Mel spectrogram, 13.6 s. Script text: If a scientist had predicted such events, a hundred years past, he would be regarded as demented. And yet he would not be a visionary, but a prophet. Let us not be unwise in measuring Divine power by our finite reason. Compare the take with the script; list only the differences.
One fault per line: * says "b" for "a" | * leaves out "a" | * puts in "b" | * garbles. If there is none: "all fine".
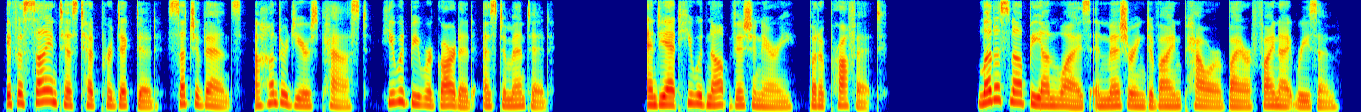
* leaves out "be"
